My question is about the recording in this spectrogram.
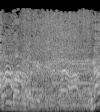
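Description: A male performer's voice in a Bhojpuri dugola show, rising and falling in pitch, with music playing behind it.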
